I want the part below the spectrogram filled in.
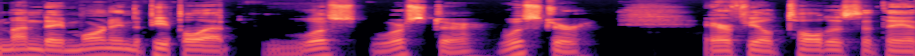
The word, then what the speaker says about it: Worcester: That'll be Worcester. – Worcester, excuse me. They pronounce it like that in South Africa too, huh? – Well, pretty much everywhere. – They copy the British pronunciation.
